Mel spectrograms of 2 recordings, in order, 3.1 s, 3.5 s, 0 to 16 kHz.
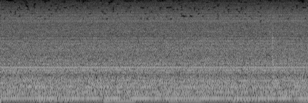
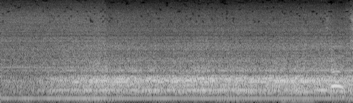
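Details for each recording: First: Outdoor garden water pump after repair with new wall hydrant and pressure switch: steady even motor hum with constant whine, no knocking or surging, building pressure to about 55 psi cut-off; no leaks, running normally. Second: Outdoor garden water pump in a boathouse during priming: the steady hum turns rough and gravelly as the pump loses prime and cavitates, then picks it up again.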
